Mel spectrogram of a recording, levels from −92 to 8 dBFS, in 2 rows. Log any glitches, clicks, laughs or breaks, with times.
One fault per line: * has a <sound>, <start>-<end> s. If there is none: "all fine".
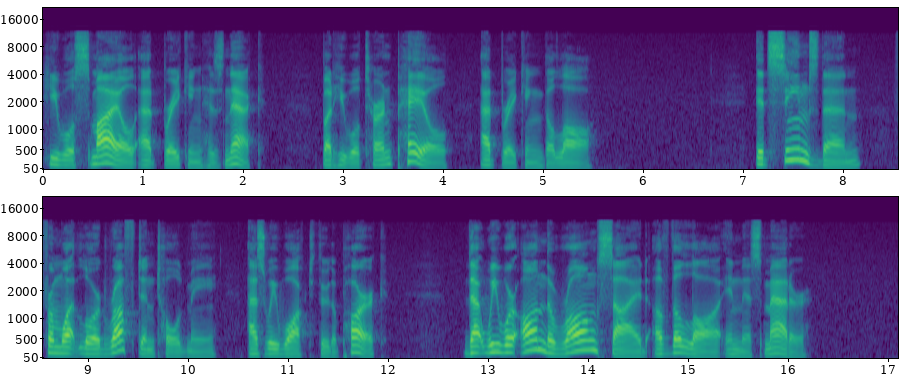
all fine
